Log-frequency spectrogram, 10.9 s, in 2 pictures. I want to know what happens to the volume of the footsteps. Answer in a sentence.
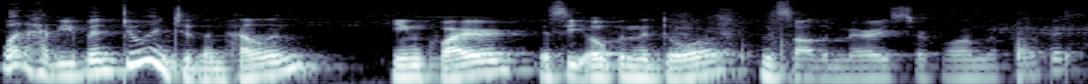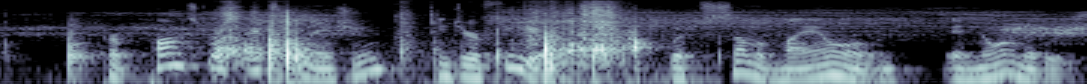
The volume of the footsteps goes up.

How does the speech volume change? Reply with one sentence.
The loudness of the talking goes down.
